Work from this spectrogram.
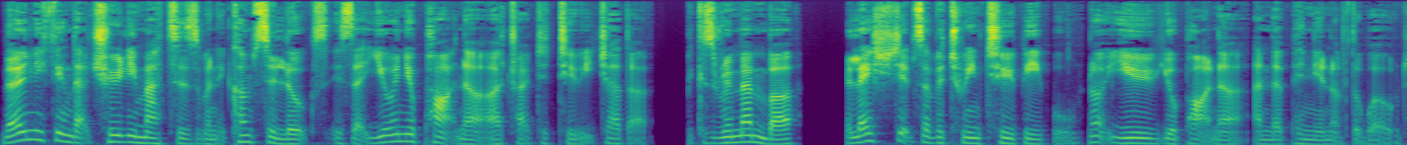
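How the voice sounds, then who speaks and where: A man talks at a very fast pace, his pitch sitting in the medium range. The recording is very clean with a silent background. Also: ordinary pitch variation. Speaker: mind coach and podcaster. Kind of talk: solo podcast monologue. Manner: earnest, encouraging.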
